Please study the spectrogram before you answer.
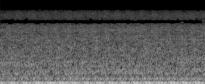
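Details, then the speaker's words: Steady idle with light, quick top-end ticking on a flood-damaged Porsche 968 at first start after long storage, still cold, with good oil pressure; hydraulic lifters are noisy until filled with oil and should calm down. "these hydraulic lifters are still very noisy but they will calm down"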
